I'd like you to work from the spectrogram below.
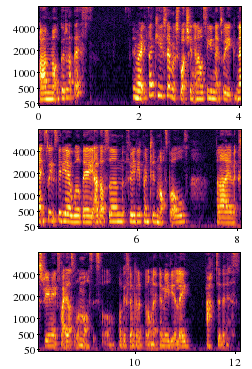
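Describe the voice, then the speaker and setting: A woman talks very fast at medium pitch in a somewhat breathy voice. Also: ordinary pitch variation. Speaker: houseplant YouTuber. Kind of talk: casual tutorial vlog. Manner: speaking quietly.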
